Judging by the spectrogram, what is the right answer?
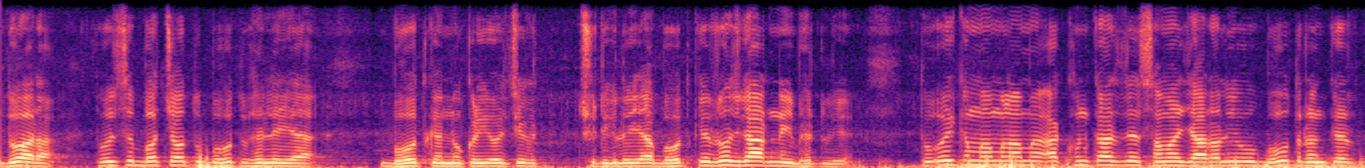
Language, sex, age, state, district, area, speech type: Maithili, male, 30-45, Bihar, Madhubani, rural, spontaneous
